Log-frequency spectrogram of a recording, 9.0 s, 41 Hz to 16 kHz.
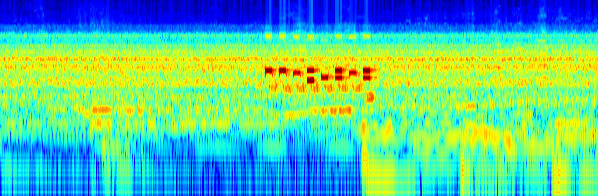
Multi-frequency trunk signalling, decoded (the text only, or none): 99673868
